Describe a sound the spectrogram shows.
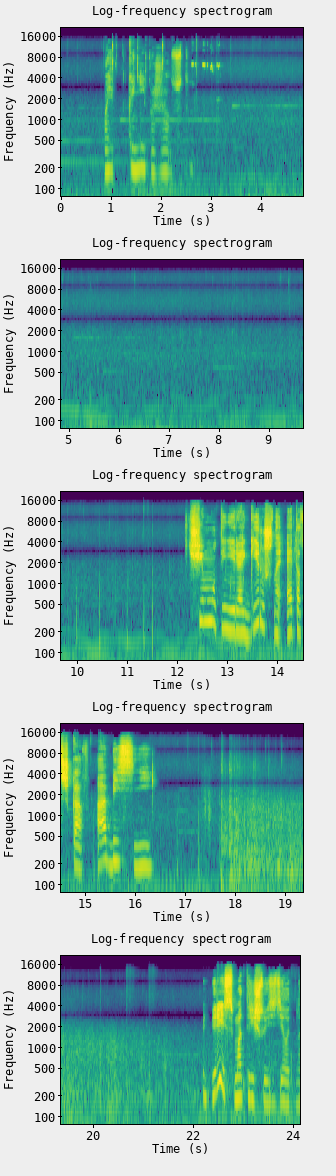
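A boy talks with animation into a headset microphone, heard close.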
